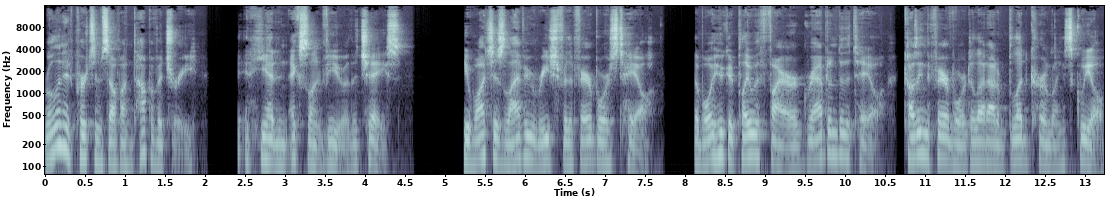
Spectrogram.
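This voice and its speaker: In a dramatic tone, a man speaks at a fairly quick pace with a medium pitch and ordinary pitch variation, recorded very cleanly over a silent background. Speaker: audiobook narrator. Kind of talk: literary audiobook reading of fantasy fiction, scripted narration. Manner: steady storyteller's pace, descriptive and even-toned; briefly dramatic and vivid in action and dialogue lines.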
